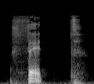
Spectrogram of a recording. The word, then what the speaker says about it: faites: And it's quite funny because many French people tend to make the mistake and tend to say vous faisiez, okay? But then no. It's vous faites.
